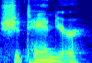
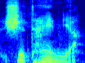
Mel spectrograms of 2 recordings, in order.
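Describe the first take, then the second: First: The name ends with an R sound. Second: The name ends without an R sound. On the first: The speaker calls it wrong. "It's not Chatanier" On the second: The speaker calls it right. "You don't pronounce the R"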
